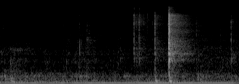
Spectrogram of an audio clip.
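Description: Kitchen scissors snip through a lobster tail shell. A few faint clicks lead to one sharp, crisp crack of the shell, close and quiet with no talking.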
